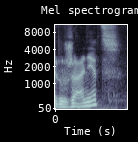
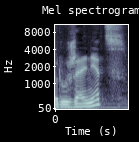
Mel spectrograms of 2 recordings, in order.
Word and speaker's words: Różeniec: W każdym razie po polsku nosi nazwę z reguły arktyczny korzeń, bądź złoty korzeń, bądź różeniec górski. E, nie różaniec, tylko różeniec. Mm, arktyczny korzeń, ponieważ e, rośnie w rejonach arktycznych, e, głównie w Europie, również w Wielkiej Brytanii oraz no, ogólnie Eurazji. A różeniec, ponieważ przynajmniej jeżeli się przegryzie tą tabletkę na przykład, bądź e, powącha się ją, to ma taki różany aromat.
